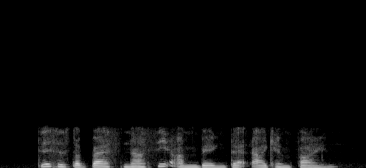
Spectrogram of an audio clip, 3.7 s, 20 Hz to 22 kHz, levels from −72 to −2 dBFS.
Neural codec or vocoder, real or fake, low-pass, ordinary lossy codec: none; real; 5.4 kHz; Opus, 16 kbps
